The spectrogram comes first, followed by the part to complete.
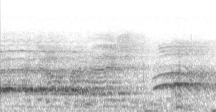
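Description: Two high-pitched, drawn-out cries. The first starts suddenly and is held for about a second; the second rises and then holds, about a second and a half in.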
